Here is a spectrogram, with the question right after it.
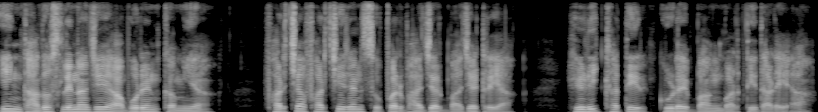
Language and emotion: Santali, sad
